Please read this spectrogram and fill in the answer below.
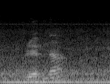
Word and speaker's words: Hryvnia: How do you pronounce the currency? Rimna.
